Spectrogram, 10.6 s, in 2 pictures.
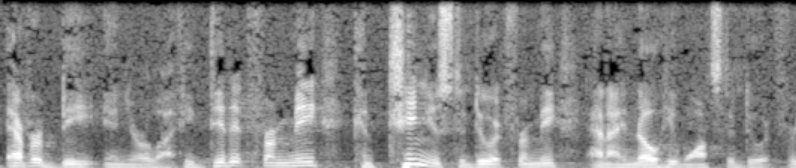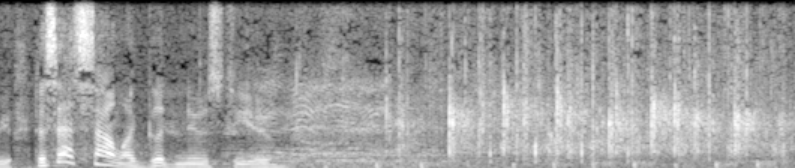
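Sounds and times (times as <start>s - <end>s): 
speech: 0.0s - 8.0s
hand claps: 7.2s - 10.6s.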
